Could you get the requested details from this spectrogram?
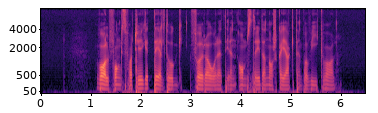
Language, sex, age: Swedish, male, 24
